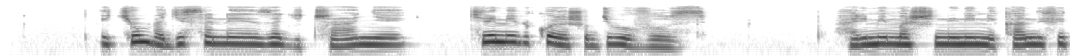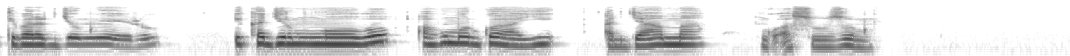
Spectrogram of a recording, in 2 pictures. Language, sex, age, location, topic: Kinyarwanda, female, 18-24, Kigali, health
